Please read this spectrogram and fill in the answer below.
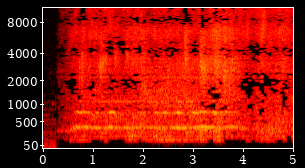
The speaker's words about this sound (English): He's having a shower.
